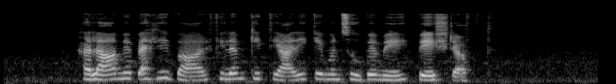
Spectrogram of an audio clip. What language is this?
Urdu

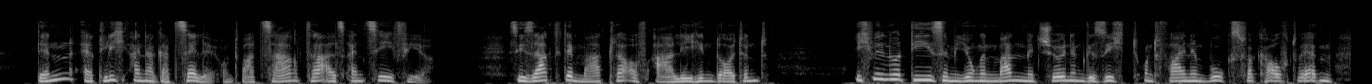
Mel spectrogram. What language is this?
German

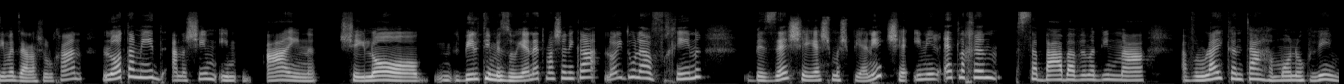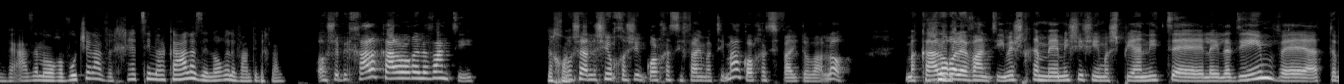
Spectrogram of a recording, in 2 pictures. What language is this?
Hebrew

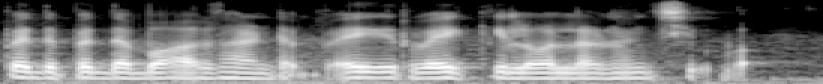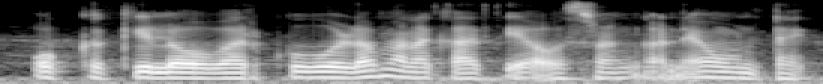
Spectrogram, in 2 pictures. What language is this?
Telugu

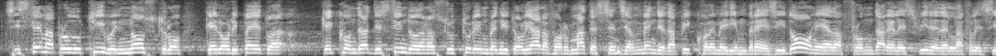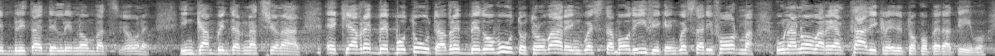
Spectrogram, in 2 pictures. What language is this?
Italian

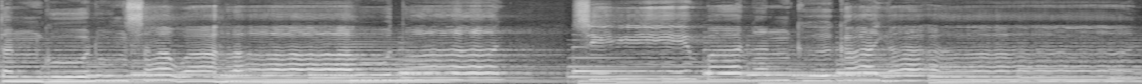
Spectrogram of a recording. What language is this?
Indonesian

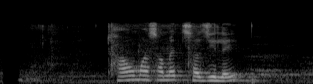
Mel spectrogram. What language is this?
Nepali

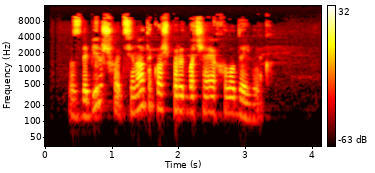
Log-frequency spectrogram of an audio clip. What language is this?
Ukrainian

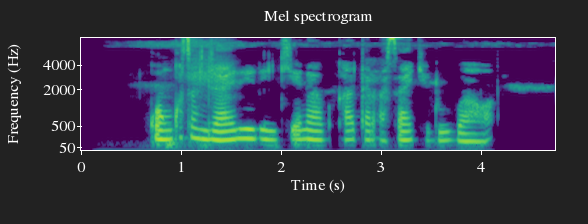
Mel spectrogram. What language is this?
Hausa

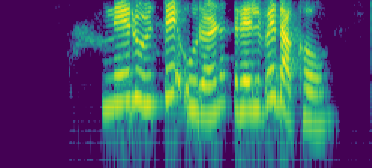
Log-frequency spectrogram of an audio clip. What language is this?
Marathi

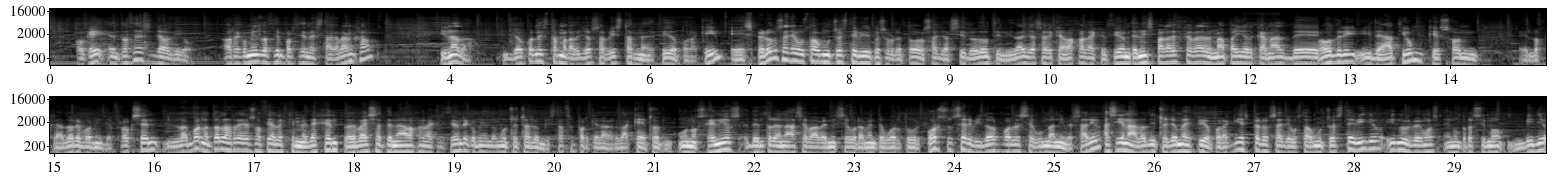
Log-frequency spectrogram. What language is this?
Spanish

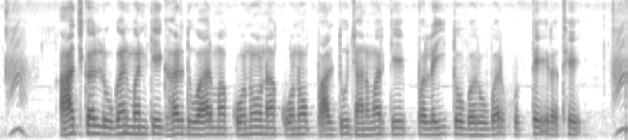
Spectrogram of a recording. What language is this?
Chhattisgarhi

